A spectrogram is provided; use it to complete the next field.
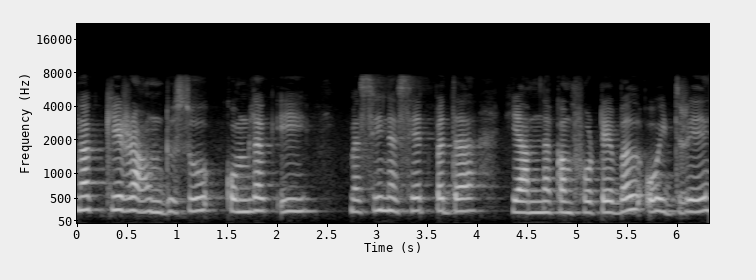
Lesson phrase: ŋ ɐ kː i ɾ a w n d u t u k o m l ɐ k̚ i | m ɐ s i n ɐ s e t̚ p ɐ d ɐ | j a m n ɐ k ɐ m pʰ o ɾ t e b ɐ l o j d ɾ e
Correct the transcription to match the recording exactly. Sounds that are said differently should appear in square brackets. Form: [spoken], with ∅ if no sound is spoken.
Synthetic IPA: ŋ ɐ kː i ɾ a w n d u [s] u k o m l ɐ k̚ i | m ɐ s i n ɐ s e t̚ p ɐ d ɐ | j a m n ɐ k ɐ m pʰ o ɾ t e b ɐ l o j d ɾ e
